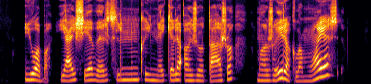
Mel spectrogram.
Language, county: Lithuanian, Vilnius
